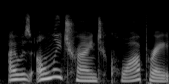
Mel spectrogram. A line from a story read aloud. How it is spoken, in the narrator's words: said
